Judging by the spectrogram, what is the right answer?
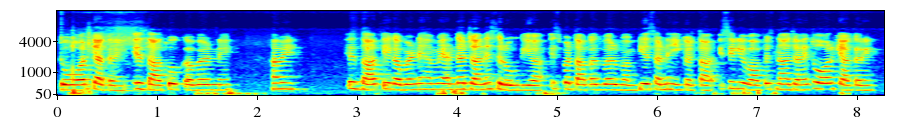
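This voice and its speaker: A woman's voice: fairly high pitch, fairly even intonation, natural voice. A woman voicing a stern male spy leader who barks curt orders, in a storybook reading. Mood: brisk. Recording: lo-fi, dull sound.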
